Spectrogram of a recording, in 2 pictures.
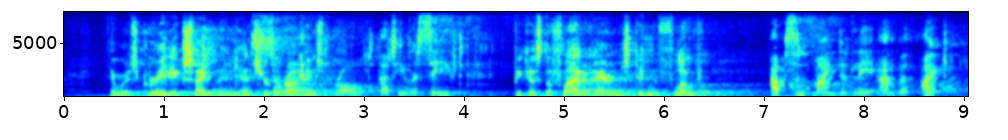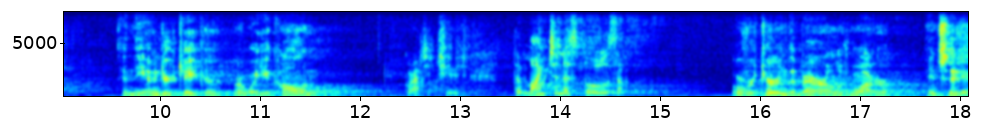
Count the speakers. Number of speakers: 2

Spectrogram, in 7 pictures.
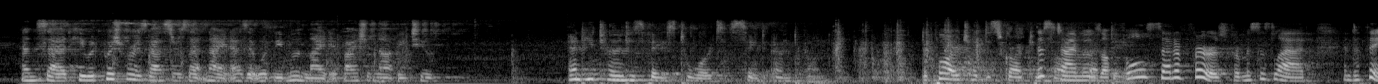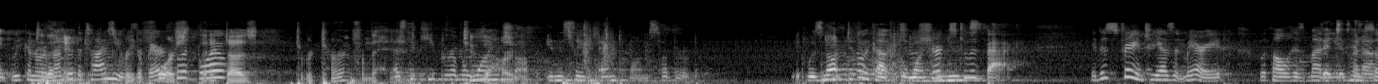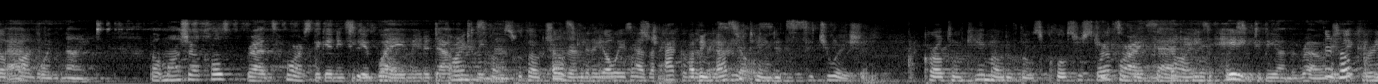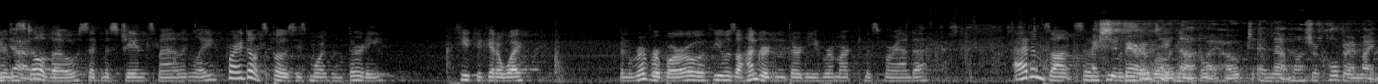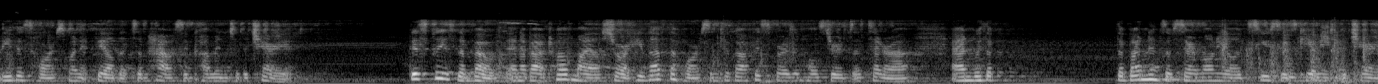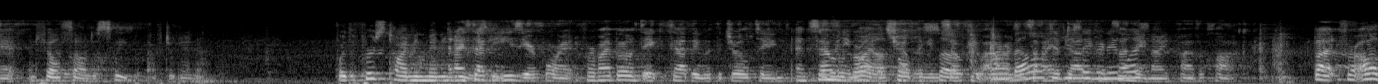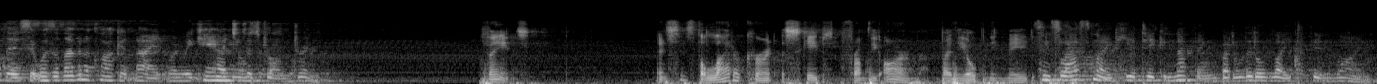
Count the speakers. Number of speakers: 4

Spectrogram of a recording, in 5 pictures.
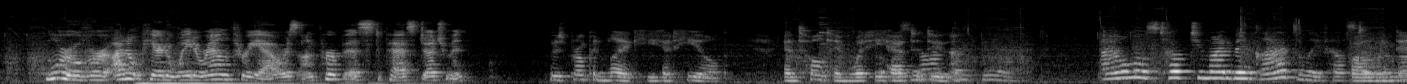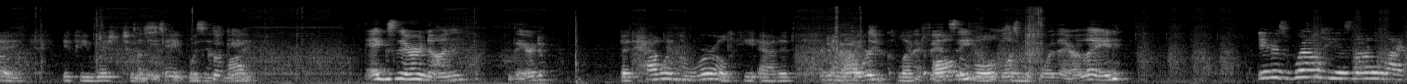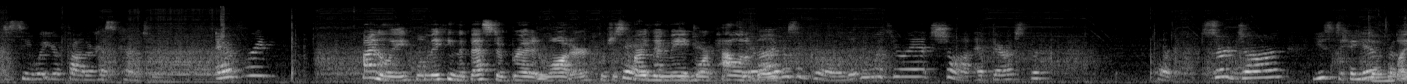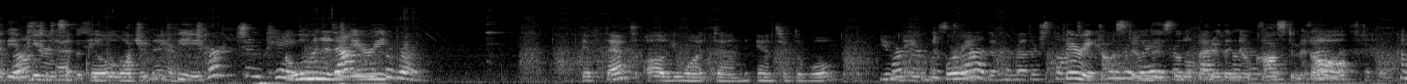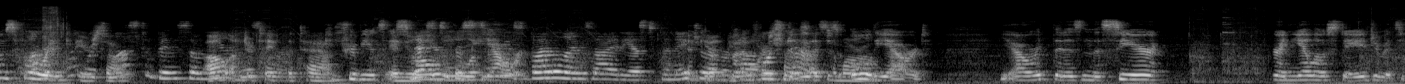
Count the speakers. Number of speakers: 3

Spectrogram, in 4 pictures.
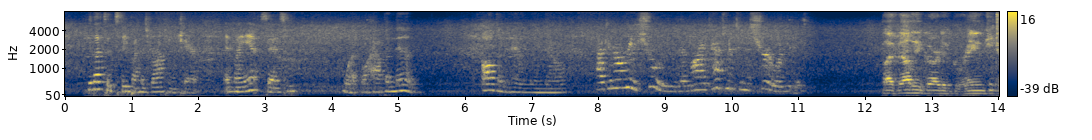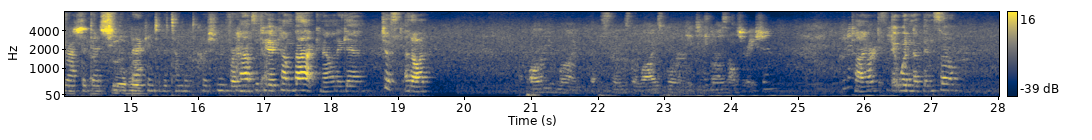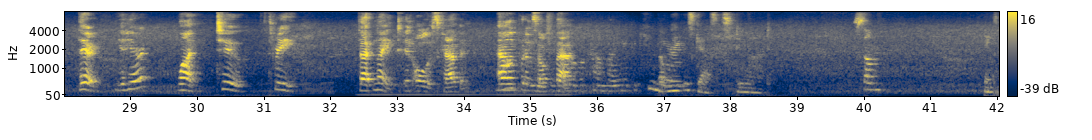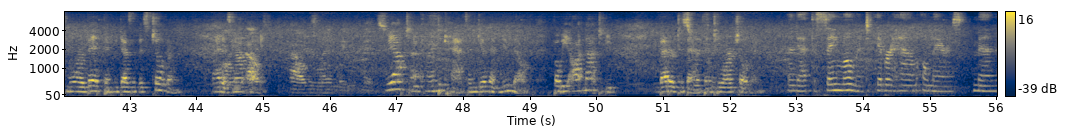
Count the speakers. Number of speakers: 8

